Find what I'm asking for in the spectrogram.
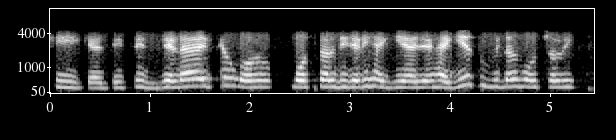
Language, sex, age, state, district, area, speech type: Punjabi, female, 18-30, Punjab, Muktsar, rural, conversation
